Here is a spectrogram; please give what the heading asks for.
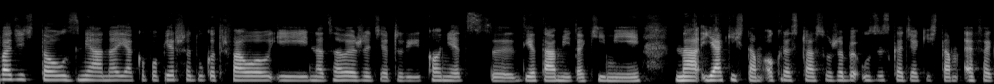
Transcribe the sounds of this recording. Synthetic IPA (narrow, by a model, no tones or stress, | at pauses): vad͡ʑit͡ɕt̪ɔ̃w̃zmʲjanɛjakɔpɔpʲjɛɾfʂɛd̪wuɡɔt̪ɾfawɔinat̪sawɛʐɘt͡ɕɛt͡ʂɘlʲikɔɲɛt̪sd̪ʲjɔt̪amʲit̪akʲʰimʲinajakʲiɕt̪amʔɔkɾɛst͡ʂasuʐɛbɘʔuzɘskat͡ɕjakʲiɕt̪amɛfɛk̚t̪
